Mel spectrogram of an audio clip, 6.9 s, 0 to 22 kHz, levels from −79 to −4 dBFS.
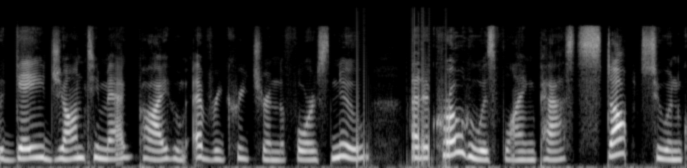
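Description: From 3.56 s to 4.49 s, a burst of processor overload crackle rides on the speech. The processor fell behind and missed its deadlines for small audio buffers, which sound to be around 10 ms each. Around 40 were missed, again and again over this stretch. Each miss replayed a scrap of old audio with hard edges. Strung together, these scraps make a gritty, tearing crackle. It stops once the load clears at 4.49 s.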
